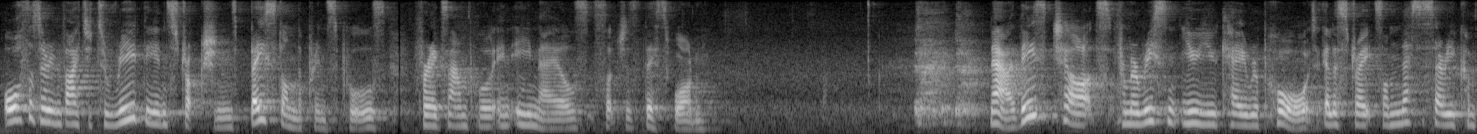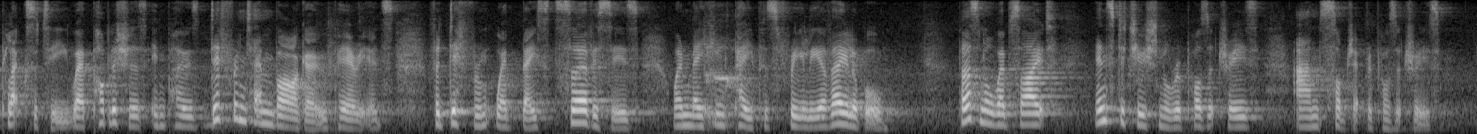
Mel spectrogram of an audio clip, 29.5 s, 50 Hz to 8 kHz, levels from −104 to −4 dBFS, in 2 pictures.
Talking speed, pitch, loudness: 105 wpm, 210 Hz, -33 LUFS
